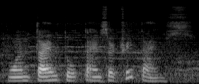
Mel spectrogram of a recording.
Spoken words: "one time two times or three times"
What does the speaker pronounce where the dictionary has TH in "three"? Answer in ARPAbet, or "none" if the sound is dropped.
T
